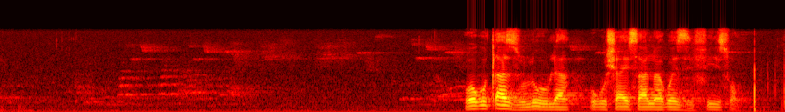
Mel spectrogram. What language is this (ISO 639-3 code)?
zul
